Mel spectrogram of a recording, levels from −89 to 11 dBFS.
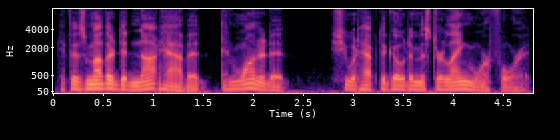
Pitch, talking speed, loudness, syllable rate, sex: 90 Hz, 250 wpm, -19 LUFS, 5.9 syllables/s, male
